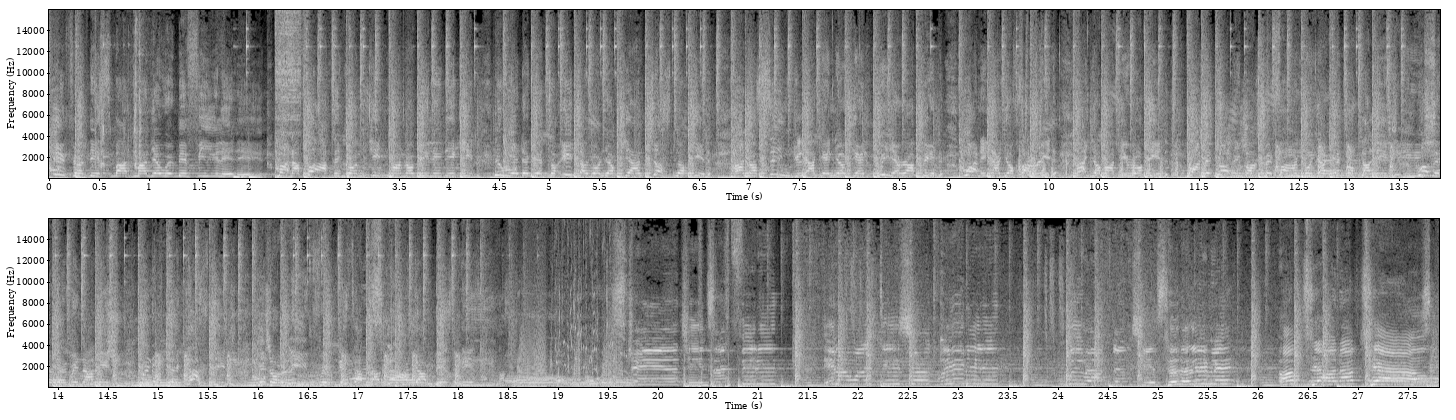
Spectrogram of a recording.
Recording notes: Live Audio recording from Island Saturdays on Saturday, October 29th.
